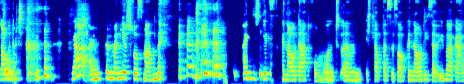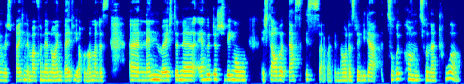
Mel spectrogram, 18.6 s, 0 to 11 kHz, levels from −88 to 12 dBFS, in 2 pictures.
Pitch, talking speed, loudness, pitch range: 170 Hz, 180 wpm, -22 LUFS, 160-200 Hz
